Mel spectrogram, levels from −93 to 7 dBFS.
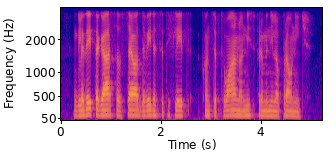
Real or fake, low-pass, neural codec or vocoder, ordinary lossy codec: fake; 3.6 kHz; autoencoder, 48 kHz, 128 numbers a frame, DAC-VAE, trained on Japanese speech; none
